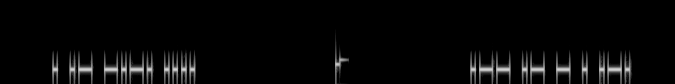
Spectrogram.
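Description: Rapid Morse code at 28 words per minute sending one of the 200 most common words: a steady, high-pitched tone keyed into quick dots and dashes, in two bursts separated by a pause and a single short click. No voices.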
